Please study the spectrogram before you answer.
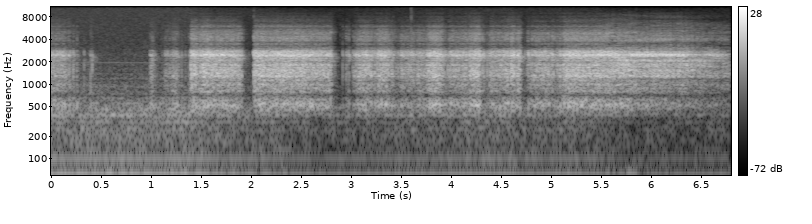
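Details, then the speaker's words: Alan 38 CB radio during servicing: hissy static scratching and cutting out in irregular crackles as the volume knob turns; volume potentiometer still dry and crackling, needs more cleaning. "potencjometr głośności jeszcze trochę trzeszczy więc możemy śo jeszcze jest bardziej suchy więc lecimy dalej"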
